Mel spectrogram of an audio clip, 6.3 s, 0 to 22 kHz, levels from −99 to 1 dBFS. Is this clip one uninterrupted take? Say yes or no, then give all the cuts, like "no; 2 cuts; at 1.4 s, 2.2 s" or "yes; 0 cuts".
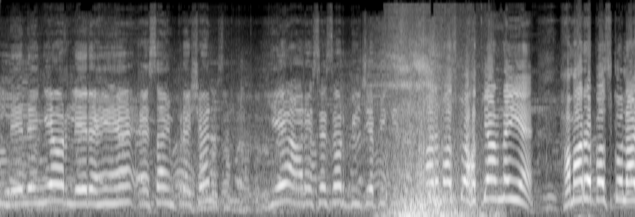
no; 1 cut; at 4.2 s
